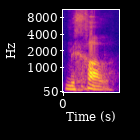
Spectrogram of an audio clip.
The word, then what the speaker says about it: Michal: I love that you pronounce my name so nicely. Thank you. Michal.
